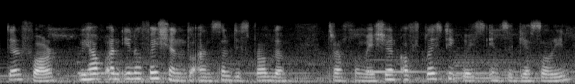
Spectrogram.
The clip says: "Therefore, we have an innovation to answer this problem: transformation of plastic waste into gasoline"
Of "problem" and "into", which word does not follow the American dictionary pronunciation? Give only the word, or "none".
into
